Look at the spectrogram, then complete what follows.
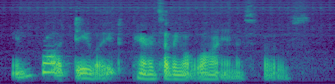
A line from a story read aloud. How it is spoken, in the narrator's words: he muttered distractedly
